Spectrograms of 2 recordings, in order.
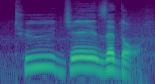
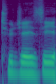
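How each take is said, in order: First: The letter Z is said as 'zeddo'. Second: The letter Z is said the English way. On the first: "Here in Japan, you would say two J Z, because Z is pronounced Zeddo" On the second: "however you want to pronounce it"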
